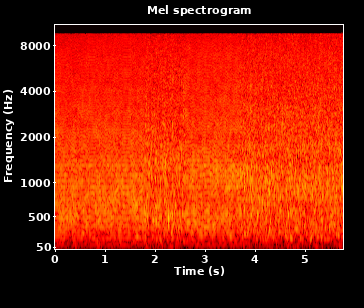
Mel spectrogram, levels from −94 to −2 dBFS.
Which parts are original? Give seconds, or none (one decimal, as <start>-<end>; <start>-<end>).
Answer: 1.8-2.6; 3.7-5.8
